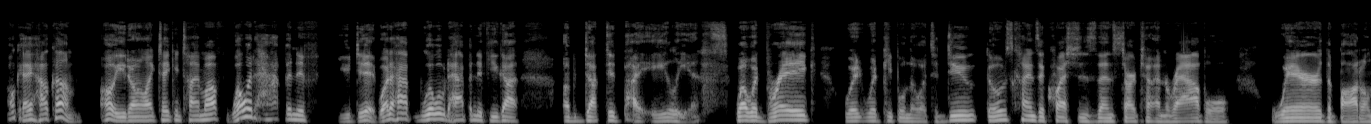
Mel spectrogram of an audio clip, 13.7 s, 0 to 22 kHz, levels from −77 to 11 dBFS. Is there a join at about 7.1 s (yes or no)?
yes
